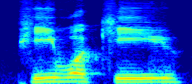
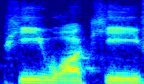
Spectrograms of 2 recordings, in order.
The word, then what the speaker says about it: Pewaukee: Allison actually had to send me an email and spell out Pewaukee phonetically, so I'm here in Knoxville, Tennessee, and we were just joking around that the more vowels in a word, us Southerners kind of get lazy with that.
